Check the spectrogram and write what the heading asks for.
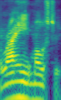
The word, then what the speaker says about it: Raheem Mostert: Raheem Mostert.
